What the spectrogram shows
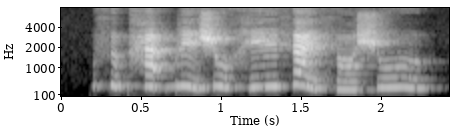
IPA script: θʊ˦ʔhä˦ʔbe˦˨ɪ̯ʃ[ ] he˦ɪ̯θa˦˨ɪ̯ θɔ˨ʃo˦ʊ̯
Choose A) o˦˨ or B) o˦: A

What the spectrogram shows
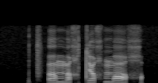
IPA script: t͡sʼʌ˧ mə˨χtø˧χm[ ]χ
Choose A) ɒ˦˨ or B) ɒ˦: A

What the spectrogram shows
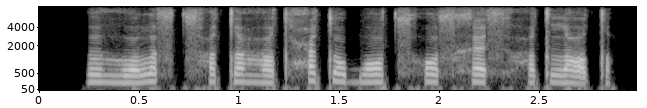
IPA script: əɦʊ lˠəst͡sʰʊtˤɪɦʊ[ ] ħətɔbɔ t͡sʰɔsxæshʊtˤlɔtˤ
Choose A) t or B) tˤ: B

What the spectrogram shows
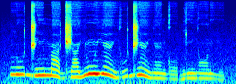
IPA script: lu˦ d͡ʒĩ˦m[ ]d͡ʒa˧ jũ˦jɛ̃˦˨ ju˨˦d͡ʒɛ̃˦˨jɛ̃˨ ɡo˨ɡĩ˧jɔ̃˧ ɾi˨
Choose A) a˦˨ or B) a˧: A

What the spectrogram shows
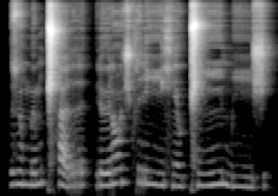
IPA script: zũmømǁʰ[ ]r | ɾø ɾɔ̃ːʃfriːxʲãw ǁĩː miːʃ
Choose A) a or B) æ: A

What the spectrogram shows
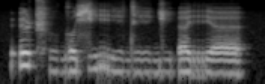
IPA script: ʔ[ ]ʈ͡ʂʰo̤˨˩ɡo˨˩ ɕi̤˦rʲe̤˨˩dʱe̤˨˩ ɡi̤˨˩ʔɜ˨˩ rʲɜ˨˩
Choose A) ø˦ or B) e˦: A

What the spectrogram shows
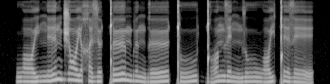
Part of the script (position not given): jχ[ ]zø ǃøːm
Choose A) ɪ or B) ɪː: A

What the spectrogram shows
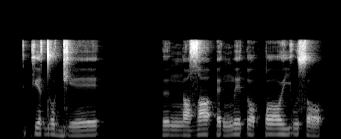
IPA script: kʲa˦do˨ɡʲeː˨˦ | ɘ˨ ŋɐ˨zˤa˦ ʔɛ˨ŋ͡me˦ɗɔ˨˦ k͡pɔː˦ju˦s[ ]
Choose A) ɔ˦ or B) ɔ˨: B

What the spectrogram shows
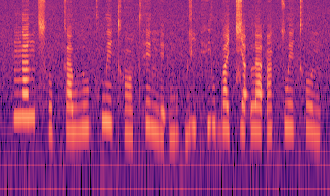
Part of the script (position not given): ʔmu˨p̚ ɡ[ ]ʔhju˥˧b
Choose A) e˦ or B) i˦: B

